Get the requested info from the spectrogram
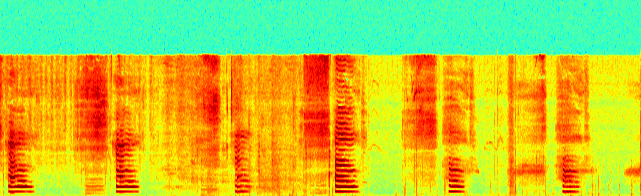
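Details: Senior odd-eyed white rescue cat from Tochigi, indoors among other cats, meows repeatedly: about seven short, bright, bending meows spaced roughly every one to two seconds, with faint household rustling between them.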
